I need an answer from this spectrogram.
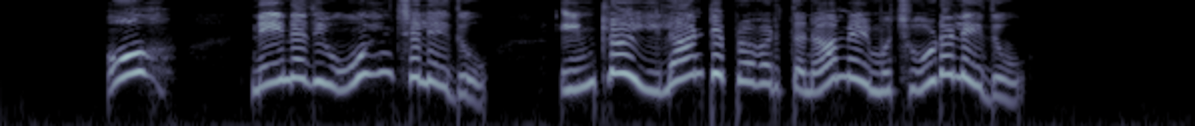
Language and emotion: Telugu, surprised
